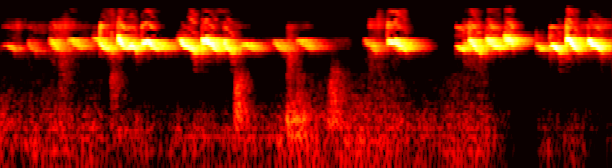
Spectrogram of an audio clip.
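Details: Mata puteh (oriental white-eye) in a cage performing its 'raja' song: bursts of bright, high chattering warbles separated by short gaps, with a few soft clicks or knocks in the background.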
